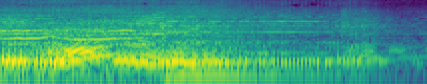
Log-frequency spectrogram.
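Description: Chopper motorcycle engine revving, its pitch rising and falling, mixed with background music. Both fade out through the second half.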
